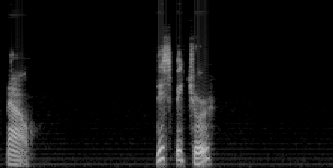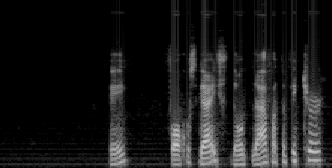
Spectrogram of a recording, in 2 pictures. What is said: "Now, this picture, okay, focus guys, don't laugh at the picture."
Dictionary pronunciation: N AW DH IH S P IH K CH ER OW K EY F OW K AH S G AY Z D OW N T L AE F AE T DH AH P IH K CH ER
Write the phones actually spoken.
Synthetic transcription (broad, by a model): N AW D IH S P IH K CH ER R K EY F OW K AH S G AY S D OW N T L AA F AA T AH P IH K CH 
